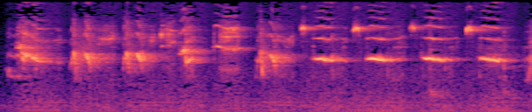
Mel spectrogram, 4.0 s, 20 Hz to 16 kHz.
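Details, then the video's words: Song of an Orpheus-breed canary, number 24 in 2014: scratchy chattering notes give way to a steady run of clear, evenly spaced whistled notes about two per second. "canary orpheus"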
